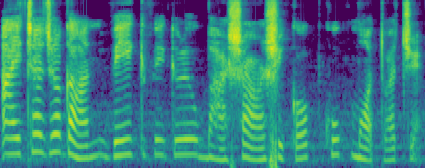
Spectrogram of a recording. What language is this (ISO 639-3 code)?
kok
